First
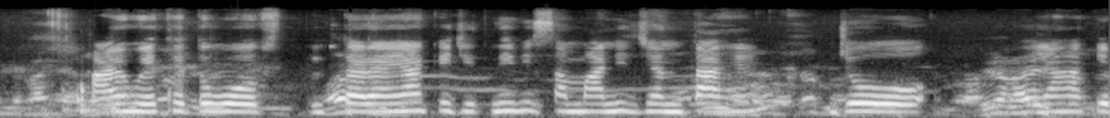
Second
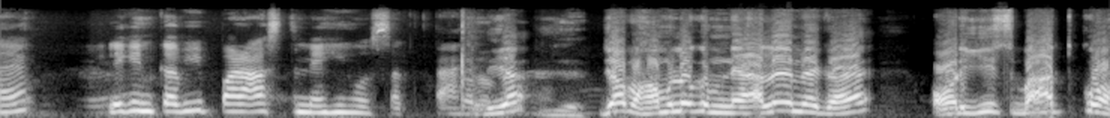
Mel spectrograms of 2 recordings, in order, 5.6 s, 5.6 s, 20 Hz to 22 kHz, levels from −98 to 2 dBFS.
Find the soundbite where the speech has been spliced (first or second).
second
